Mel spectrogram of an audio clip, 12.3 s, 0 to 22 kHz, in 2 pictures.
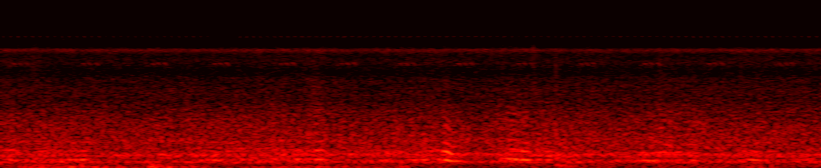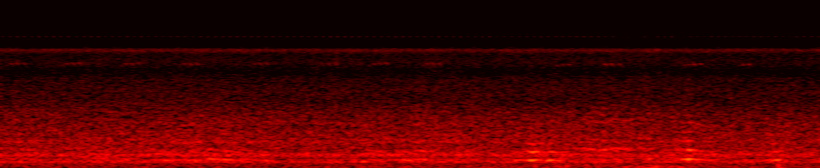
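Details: Continuous colony hum from a honey bee hive near Lyons, Nebraska, its entrance facing west, captured while the 2017 eclipse passed in the afternoon. Individual bees drift by with short, wavering buzzes every second or two.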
